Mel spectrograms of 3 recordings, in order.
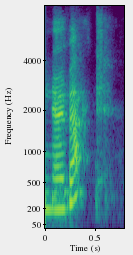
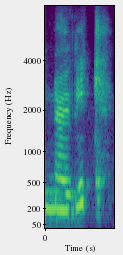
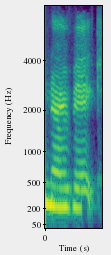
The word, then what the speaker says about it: Novik: a deadly education by naomi novak or sorry novick i always mispronounce her name um naomi novik who is the author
